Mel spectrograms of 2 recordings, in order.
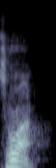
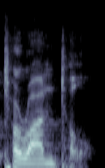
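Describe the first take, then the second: First: Only the first T is pronounced. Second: Both T sounds are clearly pronounced. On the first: The speaker calls it right. "You only pronounce the first T in Toronto" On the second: The speaker calls it wrong. "You don't go Toronto"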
